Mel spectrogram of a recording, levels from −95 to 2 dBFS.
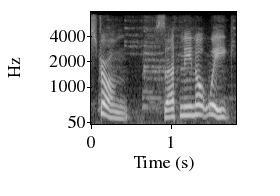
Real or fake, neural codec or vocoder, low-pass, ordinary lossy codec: fake; vocoder, 44.1 kHz, 128 mel bands every 512 samples, BigVGAN v2; 7.2 kHz; MP3, 64 kbps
